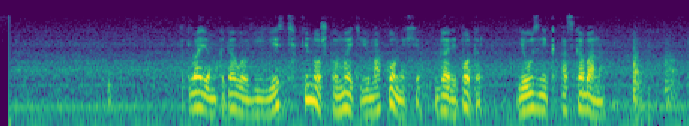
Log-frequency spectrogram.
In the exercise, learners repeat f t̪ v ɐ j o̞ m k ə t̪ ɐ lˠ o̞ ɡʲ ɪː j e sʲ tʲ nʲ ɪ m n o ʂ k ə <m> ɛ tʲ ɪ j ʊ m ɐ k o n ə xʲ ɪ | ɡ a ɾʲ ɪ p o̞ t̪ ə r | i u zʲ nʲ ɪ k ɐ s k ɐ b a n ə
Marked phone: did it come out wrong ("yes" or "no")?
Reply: no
